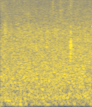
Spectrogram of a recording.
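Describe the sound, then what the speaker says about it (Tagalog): Heavy rain pours steadily in Siargao, a dense, even hiss of drops drumming on surfaces with no breaks. "Lakas ng ulan."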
